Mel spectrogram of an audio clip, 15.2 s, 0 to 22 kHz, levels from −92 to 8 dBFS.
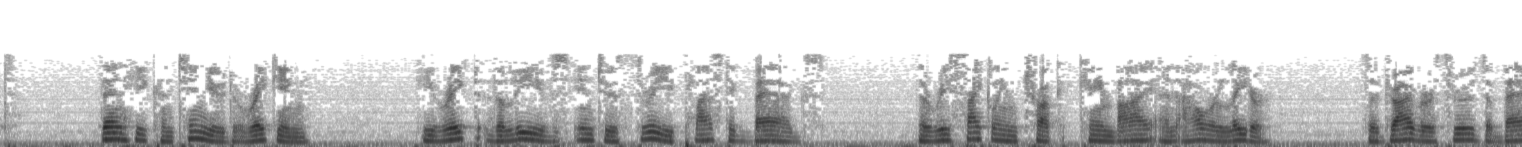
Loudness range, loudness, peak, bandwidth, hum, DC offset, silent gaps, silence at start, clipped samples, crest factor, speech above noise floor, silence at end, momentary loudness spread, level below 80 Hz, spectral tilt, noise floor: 3 LU; -20 LUFS; -2 dBFS; 5.8 kHz; none; 0.6%; none; 0 s; under 0.1%; 18 dB; 23 dB; 0 s; 9 LU; -38 dBFS; -11.5 dB/octave; -42 dBFS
